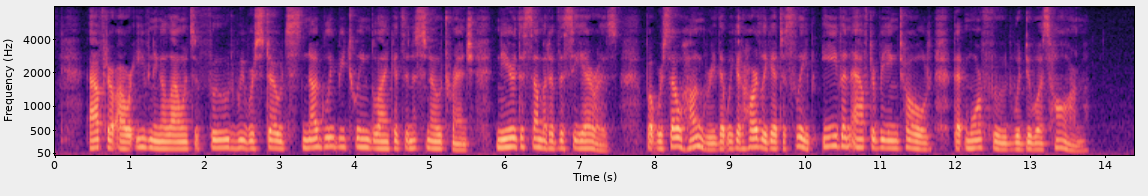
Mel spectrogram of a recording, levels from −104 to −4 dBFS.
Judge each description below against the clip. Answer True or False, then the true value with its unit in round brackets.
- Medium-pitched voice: True (150 Hz)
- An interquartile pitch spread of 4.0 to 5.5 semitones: False (2.9 semitones)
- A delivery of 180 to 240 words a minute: True (185 wpm)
